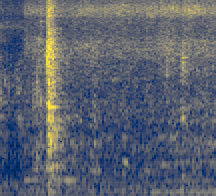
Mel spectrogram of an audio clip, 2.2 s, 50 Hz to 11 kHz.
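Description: Komatsu PC70 excavator's diesel engine running steadily as it digs, with a short, sharp noise about half a second in.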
